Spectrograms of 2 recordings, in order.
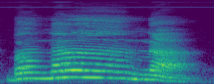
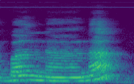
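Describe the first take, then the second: First: Banana very slowly, with a high, loud, long middle NA; stress on middle syllable. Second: Said in the usual way. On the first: Shown as a demonstration. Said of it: "Qual é a mais forte?". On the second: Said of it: "nós temos primeiro banana".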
